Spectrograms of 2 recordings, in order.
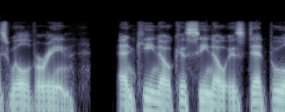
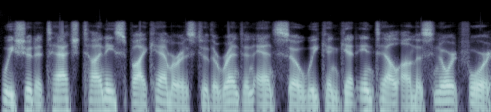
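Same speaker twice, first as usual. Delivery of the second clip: usual speaking voice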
